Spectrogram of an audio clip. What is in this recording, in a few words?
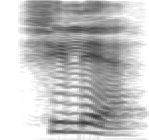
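"file", Azerbaijani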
